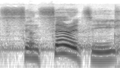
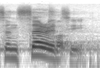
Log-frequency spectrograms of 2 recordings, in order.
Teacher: replace the S sibilance with the other s sound in Arabic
